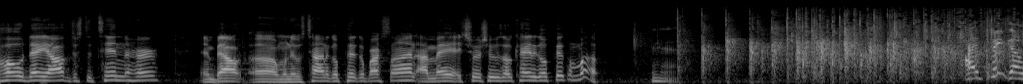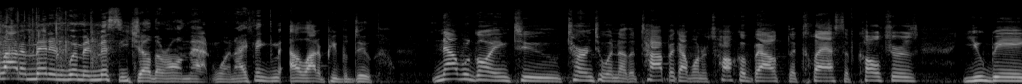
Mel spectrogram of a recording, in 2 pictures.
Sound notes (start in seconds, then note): 6.7 applause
